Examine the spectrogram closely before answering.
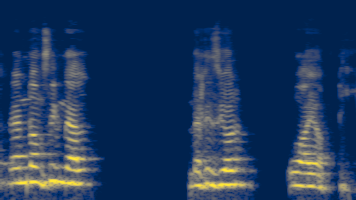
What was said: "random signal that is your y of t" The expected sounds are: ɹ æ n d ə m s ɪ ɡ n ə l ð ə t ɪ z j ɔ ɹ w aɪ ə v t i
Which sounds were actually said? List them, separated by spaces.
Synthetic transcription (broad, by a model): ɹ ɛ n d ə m s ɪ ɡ n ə l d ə t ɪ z j ɔ ɹ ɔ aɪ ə p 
